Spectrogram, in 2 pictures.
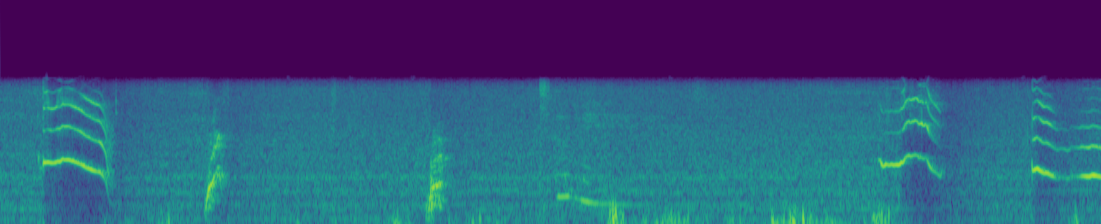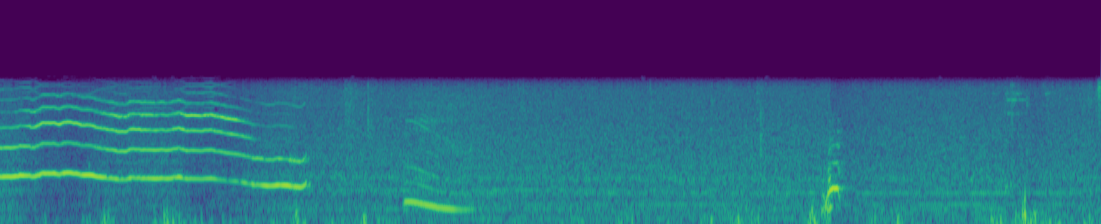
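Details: Gizmo, a pet Greyhound–Chihuahua mix known as a talking greyhuahua, vocalizing indoors: short sharp rising whines, then a long wavering howl-like whine with rich overtones lasting about three seconds, followed by a few brief yelps and quieter pauses.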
